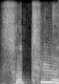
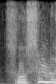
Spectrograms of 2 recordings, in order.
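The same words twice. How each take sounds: First: "소틀로" said [소틀로], aspirated t carried over; linked t sound. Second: "소슬로" said [소슬로], s in place of t; mistaken s sound. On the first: Teacher giving the correct reading, "소틀로" with aspirated t. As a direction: demonstrate "소틀로" clearly with t, soteullo. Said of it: "소틀로 읽어야 됩니다". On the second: Teacher quoting a common error, "소슬로" with an s sound. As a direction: demonstrate "소슬로" with s, soseullo. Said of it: "소슬로 읽는 사람이". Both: Shown as a demonstration.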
